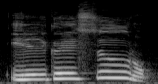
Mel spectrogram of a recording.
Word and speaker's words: 읽을수록: 읽을수록은 읽을수록으로 발음합니다.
